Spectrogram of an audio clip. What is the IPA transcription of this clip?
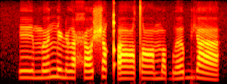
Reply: eː m œ n e ɳ əː ħ ɒ ʃ ɤ qʼ aː tˤ ɤː m ɒ b ɜ b j a

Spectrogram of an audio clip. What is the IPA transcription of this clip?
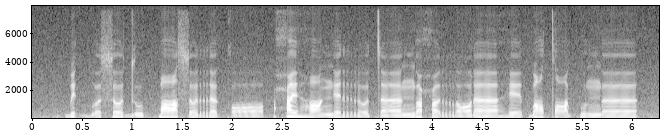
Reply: ɓ ɪ˧˩ ɡ͡b ʊ˩˧ s ʊ˧˩ d u˩˧ k͡p ɑ˥˧ s ʊ˧ r ə˧ k ɔ˩˧ | ħ ɪ˥˧ ɦ ɑ˧˩ ŋ ɪ˧ r ʊ˩˧ t ɜː˩˧ ŋ ʊ˥ ħ ʊ˧˩ r ɔ˩˧ ɾ ɜː˥˧ ɦ ɪ˥˧ ɓ ʌ˥ tˤ əː˧ kʷ ə˥˧ ŋ əː˥

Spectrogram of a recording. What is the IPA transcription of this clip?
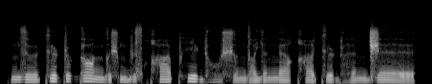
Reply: n z ø kʲ ɔ ʈ ɵ ɡ ɑ ŋ ɡ œ ʃ m b y z qʰ ɛː pʰ i ɖʱ o̤ ʃ ɵ n d ɑ j ɛ ŋ æ qʰ i kʲ ɔ ɖʱ ɛ n d͡ʒ ɛː

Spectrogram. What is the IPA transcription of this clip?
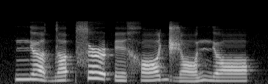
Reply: nʲ ʌ˥˩ d ʌ˨˥ ʔ s ə˞˥˧ ʔ ɪ˨ x ɔ˨˥ d͡ʒ ɔ˨˩˦ nʲ ɔ˨

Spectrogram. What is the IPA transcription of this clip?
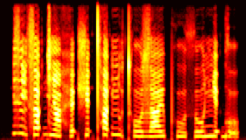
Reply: z ĩ˦˨ sʰ ä˦ ʔ d͡ʑ ã˨ h ɛ˦ ʔ ʃ ɛ˦ ʔ tʰ ä˦ ʔ ɲ ṵ˦˨ tʰ o˨ z a˦ ɪ̯ pʰ u˨ θ o˦ ɲ ɛ˦ ʔ ɡ o̰˦˨

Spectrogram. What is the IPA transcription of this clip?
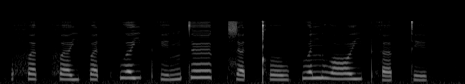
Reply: f ɐ˨˥ k̚ f ɐ˨ j p ɐ˨ t̚ kʷ ɐ˥ j pʰ ɪ˨˥ ŋ t̪ œː˥ k̚ t͡s ɐ˨ t̚ kʰ o˨ w kʷ ɐ˥ n w ɔː˥ j pʰ ɐ˨˥ k̚ t̪ ɪ˨ k̚

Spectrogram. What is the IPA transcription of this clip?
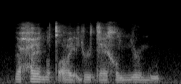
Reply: ə ħ æ n ʊ tˤ æ̰ y̯ j ɛ̰ j ə˞ d æ x ɔ ɲ ə˞ m u

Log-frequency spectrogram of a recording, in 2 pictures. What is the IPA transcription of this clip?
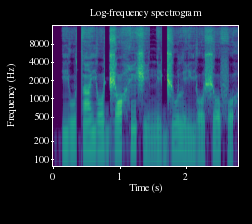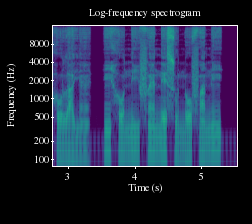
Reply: j u˦ t ã˦ j o˦ d͡ʒ ɔ˦ h ĩ˦ ʃ i˧ n i˧ d͡ʒ u˦ l i˧ j o˧ ʃ o˦ f o˧ h o˨ l a˨ j ɛ̃˨ | ĩ˧ h o˨ n i˧ f ɛ̃˧ n e˧ s u˨ n o˨˦ f ã˧ n ĩ˦

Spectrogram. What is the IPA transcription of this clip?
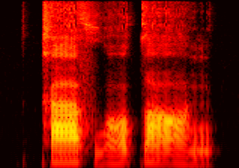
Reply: kʰ ä˥ f w ɔ˧˥ t̪ ɑ˥˩ ŋ

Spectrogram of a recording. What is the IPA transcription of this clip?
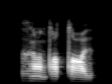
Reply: ɣ ɐ̃ dˤ ɛ tˤ ɘ

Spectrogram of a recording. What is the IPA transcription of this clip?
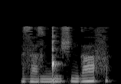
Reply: z a z ŋ͡ǃ i ʃ ŋ ɡ a f

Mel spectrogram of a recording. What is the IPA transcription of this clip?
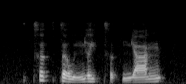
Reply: t̪ʰ ə˦˥ k̚ t̪ ə˨˩ w ɲ ə˧ j t̪ʰ ə˨˩ k̚ ɲ a˧˥ ŋ

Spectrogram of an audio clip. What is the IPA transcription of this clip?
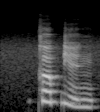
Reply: k ɐ˥ p̚ j ɪ˨ ŋ

